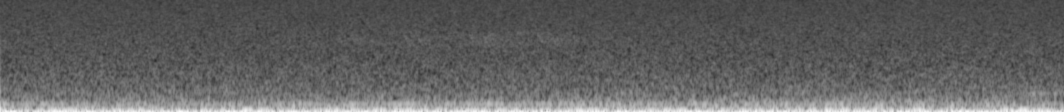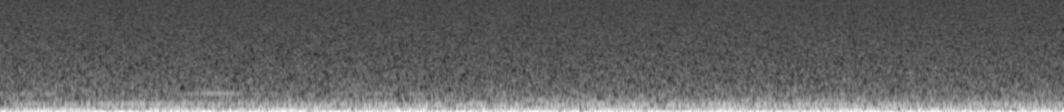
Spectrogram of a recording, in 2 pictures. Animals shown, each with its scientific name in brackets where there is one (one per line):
Ovenbird (Seiurus aurocapilla)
